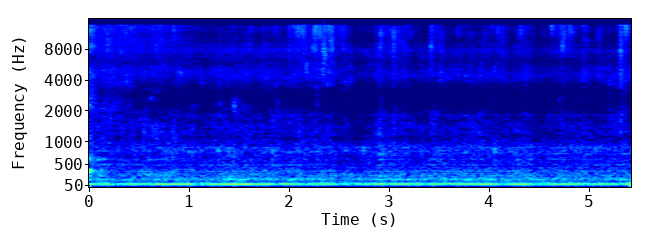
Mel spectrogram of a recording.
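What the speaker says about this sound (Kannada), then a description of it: "ಬಿಸಿ ನೀರು ಹೇಗ್ ಬಿಡ್ತಾ ಇದೆ ನೋಡಿ" Hot water runs steadily inside a dishwasher as it fills, a soft continuous rush with a low hum beneath and no talk.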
